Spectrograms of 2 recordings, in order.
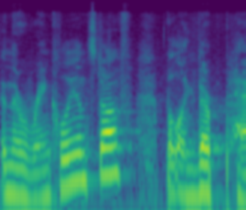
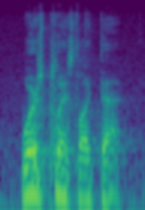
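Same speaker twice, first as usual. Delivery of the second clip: deep put-on voice, quieter; 2 semitones lower, 7 dB quieter than usual. Retelling what a man asked the speaker, trying a deep voice. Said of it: "I'm trying to do like a deep voice".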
